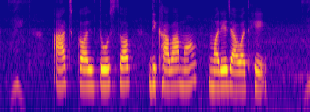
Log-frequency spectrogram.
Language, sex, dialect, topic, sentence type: Chhattisgarhi, female, Eastern, banking, statement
